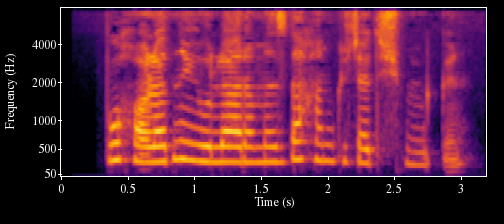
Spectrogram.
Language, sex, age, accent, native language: Uzbek, female, 12-17, Andijon, Uzbek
